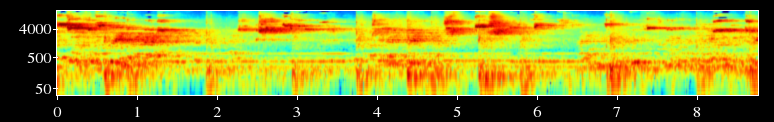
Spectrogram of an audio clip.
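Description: Young men call out to each other across an echoing hall.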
